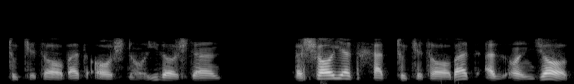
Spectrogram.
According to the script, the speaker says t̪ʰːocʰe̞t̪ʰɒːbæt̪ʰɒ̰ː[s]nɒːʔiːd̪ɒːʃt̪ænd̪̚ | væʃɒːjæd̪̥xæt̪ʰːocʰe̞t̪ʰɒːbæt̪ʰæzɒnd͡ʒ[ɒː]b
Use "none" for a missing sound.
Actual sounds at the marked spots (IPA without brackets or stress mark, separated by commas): ʃ, ɒː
